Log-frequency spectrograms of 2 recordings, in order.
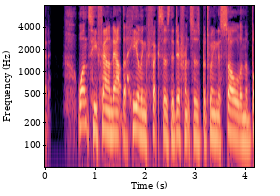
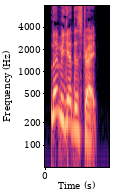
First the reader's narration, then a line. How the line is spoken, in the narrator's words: Jason said, between peals of laughter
